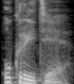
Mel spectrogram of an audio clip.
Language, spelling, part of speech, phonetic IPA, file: Russian, укрытия, noun, [ʊˈkrɨtʲɪjə], Ru-укрытия.ogg
- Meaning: inflection of укры́тие (ukrýtije): 1. genitive singular 2. nominative/accusative plural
